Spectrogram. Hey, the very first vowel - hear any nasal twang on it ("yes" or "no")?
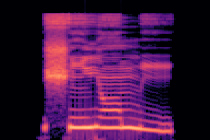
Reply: yes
